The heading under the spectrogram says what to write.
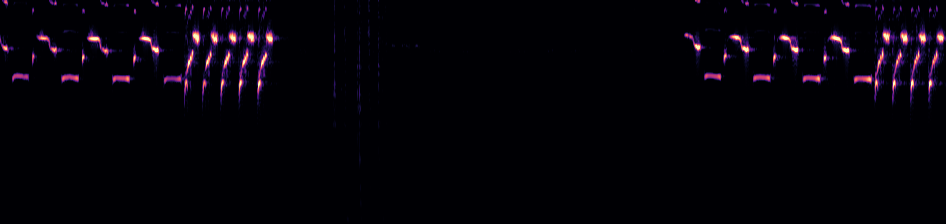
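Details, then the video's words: A goldfinch × canary mule sings clean song for stimulating males to sing and teaching chicks: bright, high twittering phrases with rapid buzzy trills, pausing briefly midway before resuming; a few soft clicks sound in the gap. "Mixto de Jilguero X canari canto Limpio para estimular y memorizar los jilgueros y Mixto / Mulet"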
